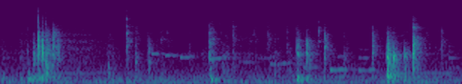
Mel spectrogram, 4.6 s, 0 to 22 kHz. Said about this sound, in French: Lance-moi des 6 s'il te plaît.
